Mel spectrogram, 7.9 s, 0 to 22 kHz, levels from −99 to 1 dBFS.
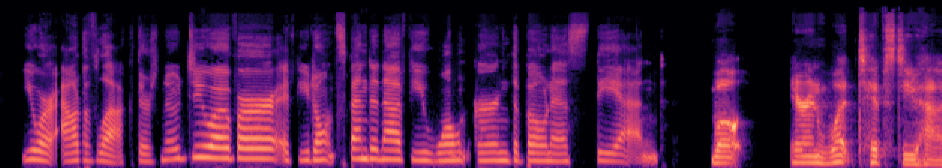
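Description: Short concealed packet loss occurs three times, at 0.65–0.71 s, 3.97–4.00 s and 6.02–6.08 s. About 40, 20 and 40 ms of speech arrived too late, and the decoder extended the preceding sound before blending back, leaving a brief smear or wobble.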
